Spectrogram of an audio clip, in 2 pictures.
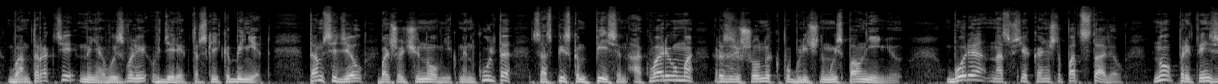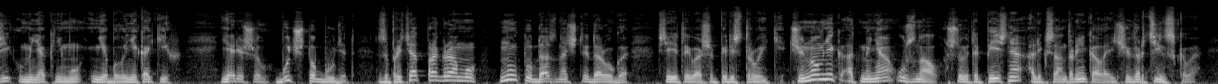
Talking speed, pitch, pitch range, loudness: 150 wpm, 115 Hz, 105-140 Hz, -20 LUFS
